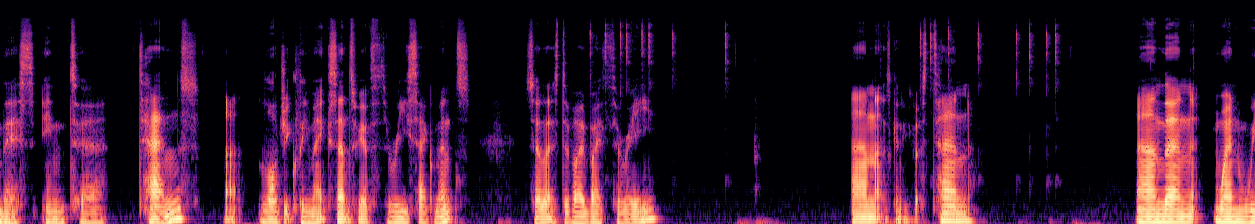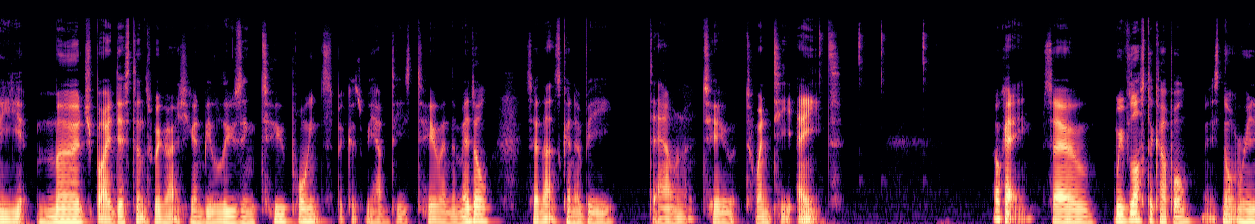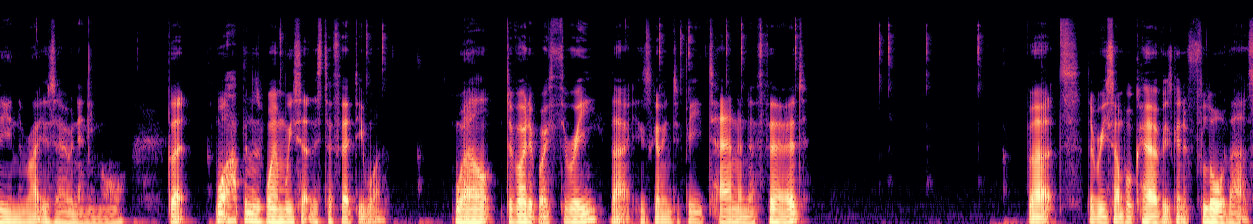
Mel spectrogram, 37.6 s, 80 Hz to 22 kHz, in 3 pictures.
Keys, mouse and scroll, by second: 4.4 shift+middle click, 5.4-7.1 typing, 5.7 click, 6.0 click, 6.2 click, 6.5 click, 7.5-8.4 shift+middle drag, 8.9-10.4 typing, 9.0 click, 9.3 click, 10.3 click, 17.4 middle click, 20.5-21.6 typing, 20.6 click, 21.2 click, 23.1 d, 26.3 shift+middle click, 27.1 shift+middle click, 27.6-28.8 typing, 27.7 click, 28.6 click, 29.2 shift+middle click, 31.2-34.8 typing, 31.4 click, 31.7 click, 32.2 click, 32.5 click, 33.7 click, 34.2 click, 35.0 shift+middle click, 37.3 shift+middle click.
